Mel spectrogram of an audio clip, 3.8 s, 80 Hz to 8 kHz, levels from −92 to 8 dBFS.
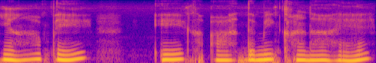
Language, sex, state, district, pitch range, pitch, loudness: Hindi, female, Uttar Pradesh, Saharanpur, 180-205 Hz, 190 Hz, -13 LUFS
